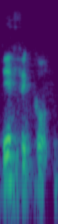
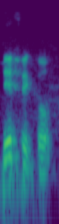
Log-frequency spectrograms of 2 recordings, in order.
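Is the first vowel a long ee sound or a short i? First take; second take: short i; short i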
